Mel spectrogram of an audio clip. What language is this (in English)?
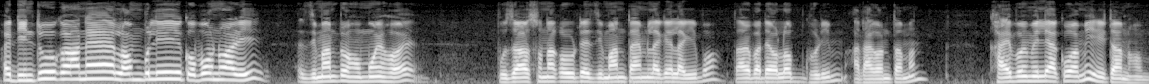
Assamese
